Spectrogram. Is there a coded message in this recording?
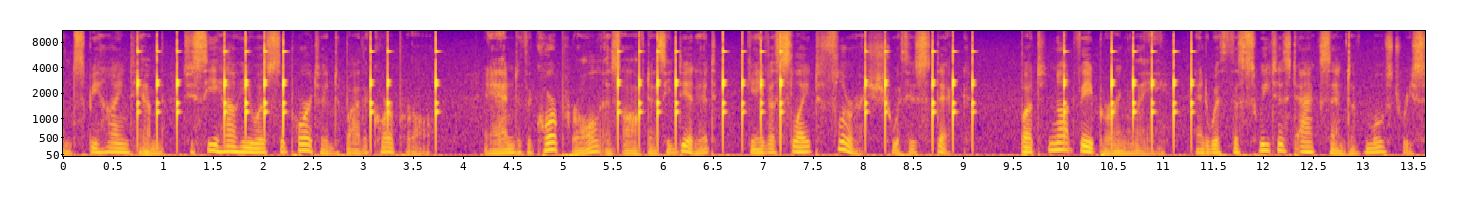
Yes: tap code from 0.7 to 11.4 s, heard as taps on glass, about 5 knocks a second, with speech in English. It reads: OF THE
